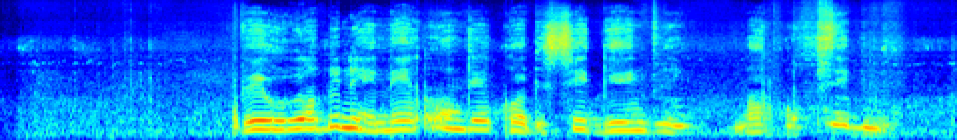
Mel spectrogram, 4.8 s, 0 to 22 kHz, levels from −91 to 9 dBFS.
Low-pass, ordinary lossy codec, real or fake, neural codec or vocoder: none; none; fake; codec, 44.1 kHz, 1.7 kbps, Pupu-Codec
